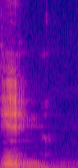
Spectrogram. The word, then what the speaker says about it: Ng: Well, I know that NG, I've had friends that's their surname, and it's pronounced Ing.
